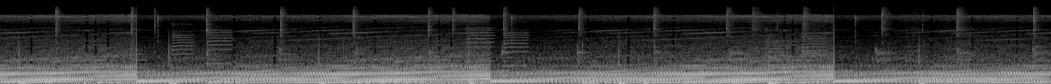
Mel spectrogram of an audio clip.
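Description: Go-kart engines revving up, rising steadily in pitch and dropping back to rise again three times, like a kart shifting through gears, over background music with a steady beat.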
